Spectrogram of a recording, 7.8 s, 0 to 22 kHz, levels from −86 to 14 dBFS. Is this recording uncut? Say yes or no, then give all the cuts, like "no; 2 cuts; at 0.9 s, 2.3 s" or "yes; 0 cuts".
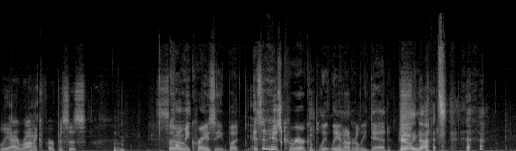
no; 2 cuts; at 1.8 s, 6.0 s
